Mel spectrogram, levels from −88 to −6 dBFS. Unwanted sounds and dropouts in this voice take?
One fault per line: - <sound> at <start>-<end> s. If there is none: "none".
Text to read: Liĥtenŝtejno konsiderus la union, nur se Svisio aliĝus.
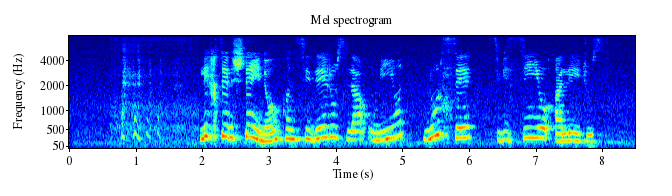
- laugh at 0.8-1.8 s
